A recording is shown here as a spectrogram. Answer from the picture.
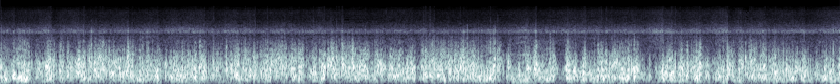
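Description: Wind buffeting the microphone: a steady, rough rush of noise with uneven gusty flutter.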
